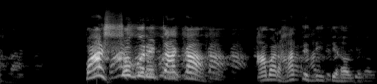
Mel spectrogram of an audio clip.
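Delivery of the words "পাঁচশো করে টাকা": emphatic pancho, repeated higher and louder.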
